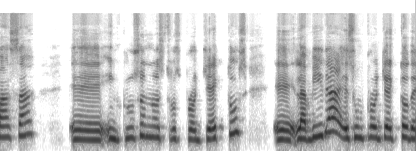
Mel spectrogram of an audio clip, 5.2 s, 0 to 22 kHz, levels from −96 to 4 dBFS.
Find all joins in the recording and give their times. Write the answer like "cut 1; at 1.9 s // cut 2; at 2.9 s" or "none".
none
